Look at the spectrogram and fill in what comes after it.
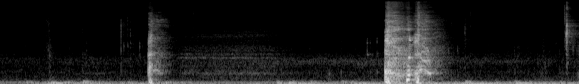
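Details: A single cough, then a short double cough against quiet room noise, from a live-streamer who says he is a little ill and apologizes for his voice; cough.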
